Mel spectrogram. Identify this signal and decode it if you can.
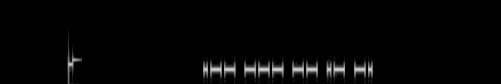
Morse code, heard as a keyed tone, about 36 wpm, 700 Hz. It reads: WOMAN
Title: Five Letter Words - 35wpm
